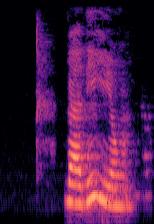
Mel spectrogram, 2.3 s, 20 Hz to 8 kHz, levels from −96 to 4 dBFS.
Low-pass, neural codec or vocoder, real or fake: 7.2 kHz; none; real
